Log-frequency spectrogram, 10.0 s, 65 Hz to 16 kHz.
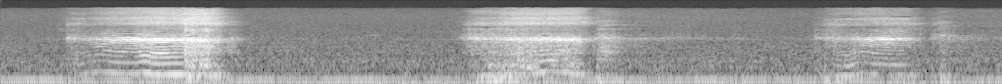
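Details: Three loud, rough, fluttering snores about 3–4 seconds apart, each with an inhalation during sleep, recorded with the SnoreLab snoring app; regular snoring.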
